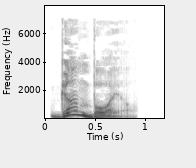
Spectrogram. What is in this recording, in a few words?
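"gumboil", British English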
